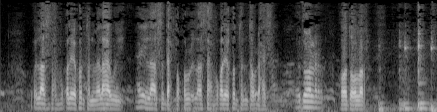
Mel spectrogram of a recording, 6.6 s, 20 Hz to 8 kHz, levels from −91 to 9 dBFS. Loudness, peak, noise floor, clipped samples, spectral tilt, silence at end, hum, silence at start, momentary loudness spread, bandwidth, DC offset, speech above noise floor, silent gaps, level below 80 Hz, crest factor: -23 LUFS; -4 dBFS; -44 dBFS; under 0.1%; -6 dB/octave; 0 s; none; 0 s; 11 LU; 8 kHz; under 0.1%; 22 dB; none; -44 dBFS; 18 dB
